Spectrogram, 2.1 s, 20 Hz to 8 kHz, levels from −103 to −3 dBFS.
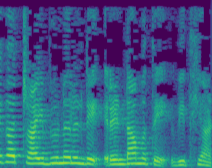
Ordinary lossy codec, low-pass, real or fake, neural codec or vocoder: none; none; real; none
